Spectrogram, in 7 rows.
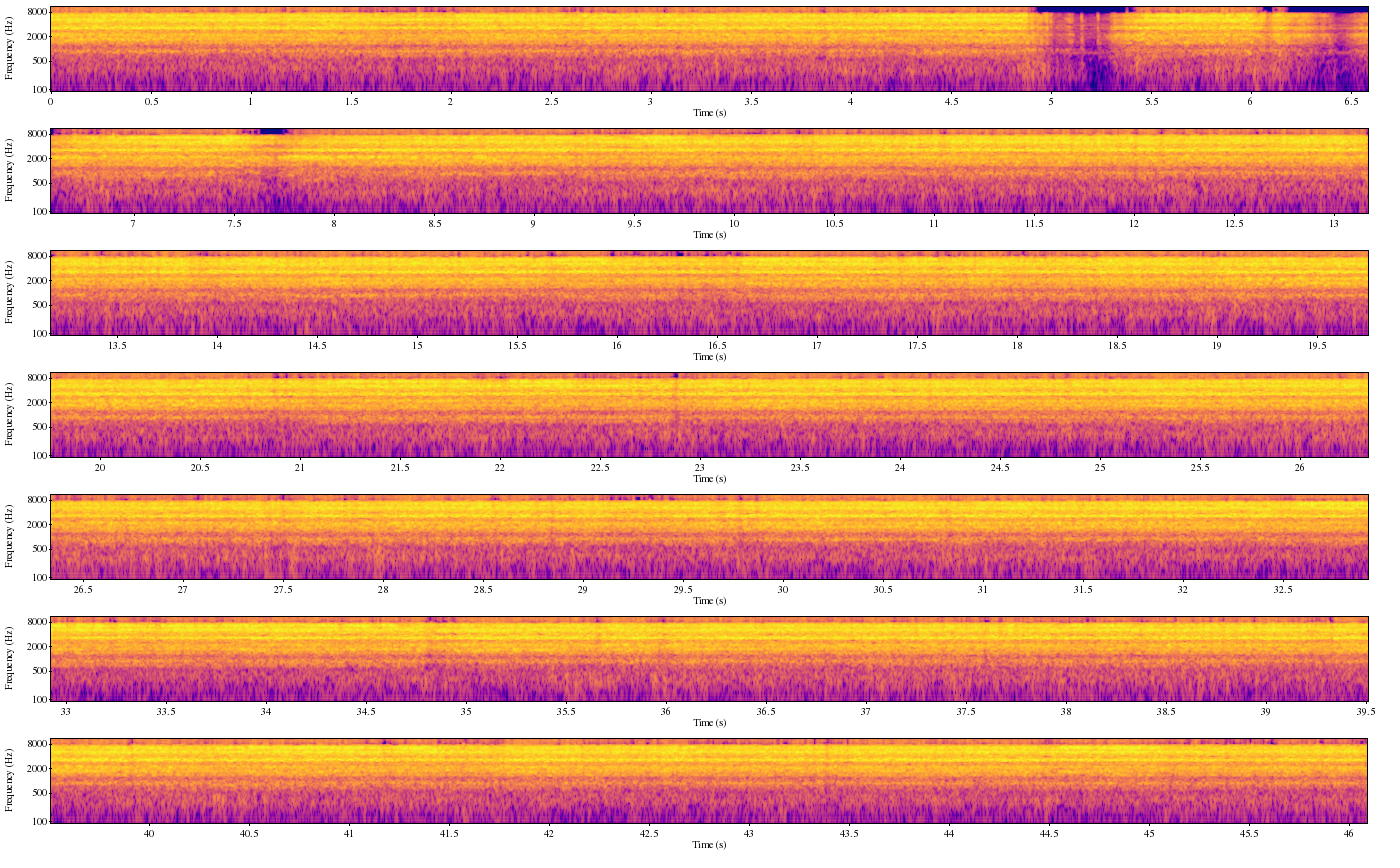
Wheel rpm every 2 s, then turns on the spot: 230, 230, 140, 130, 190, 230, 230, 230, 230, 230, 220, 220, 230, 230, 230, 220, 230, 220, 230, 230, 220, 230, 230.
none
